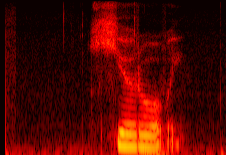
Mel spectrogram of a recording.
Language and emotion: Russian, sad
